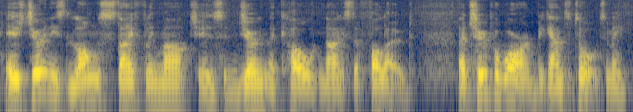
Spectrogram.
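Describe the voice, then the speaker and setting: A man's voice: medium pitch, big pitch swings, moderate pace, mellow. A man reading a scripted story aloud as narrator of an audiobook. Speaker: audiobook reader.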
